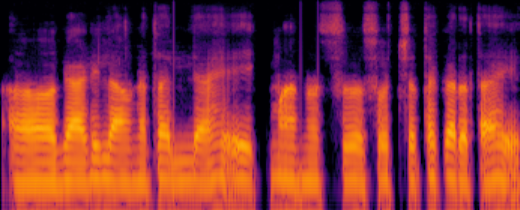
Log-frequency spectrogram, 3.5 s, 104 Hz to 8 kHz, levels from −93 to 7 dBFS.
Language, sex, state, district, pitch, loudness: Marathi, male, Maharashtra, Pune, 95 Hz, -17 LUFS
